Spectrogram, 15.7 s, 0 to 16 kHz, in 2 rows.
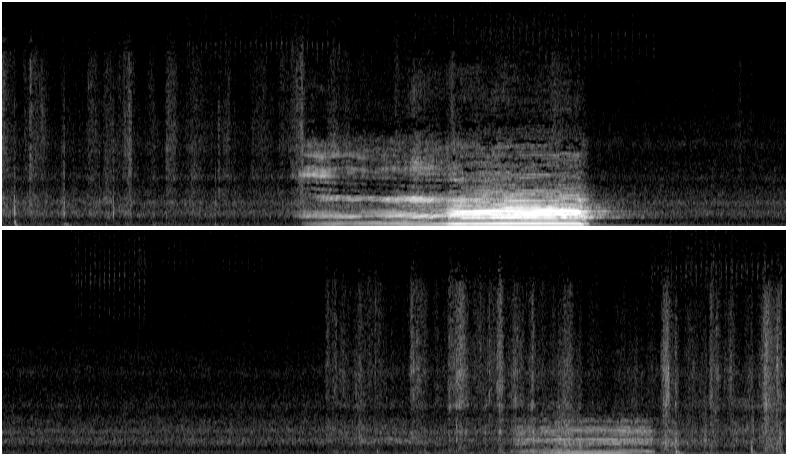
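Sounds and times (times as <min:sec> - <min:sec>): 
faint hiss: 0:00.0 - 0:15.6
cow mooing: 0:03.0 - 0:06.2, 0:13.0 - 0:14.4.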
